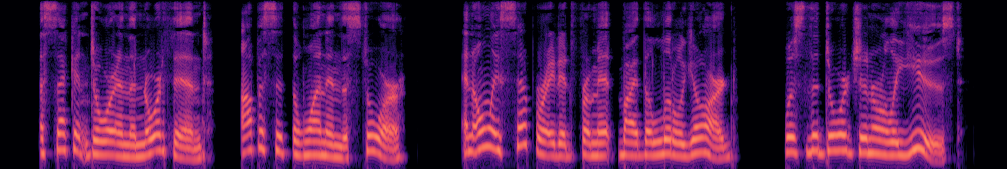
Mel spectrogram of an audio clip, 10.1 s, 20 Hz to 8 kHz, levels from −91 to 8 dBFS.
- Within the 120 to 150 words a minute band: No, average, 160 wpm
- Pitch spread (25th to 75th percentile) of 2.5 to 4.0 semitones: No, average, 5.0 semitones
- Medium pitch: No, high, 205 Hz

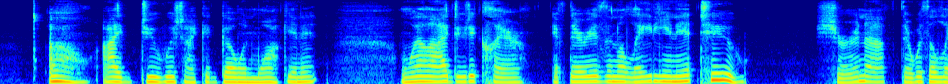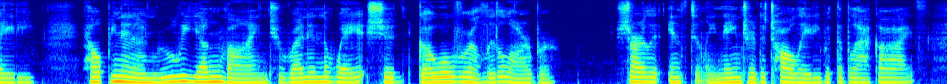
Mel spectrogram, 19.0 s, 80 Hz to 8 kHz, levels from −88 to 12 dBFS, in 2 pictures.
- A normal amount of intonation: No, narrow, 1.9 semitones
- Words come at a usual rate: Yes, average, 180 wpm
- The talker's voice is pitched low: No, medium, 165 Hz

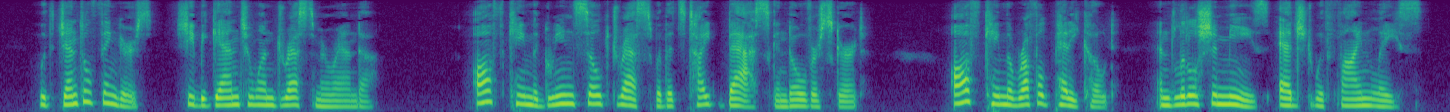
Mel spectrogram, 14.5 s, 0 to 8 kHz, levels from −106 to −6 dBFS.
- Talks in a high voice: Yes, high, 195 Hz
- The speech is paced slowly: Yes, slow, 130 wpm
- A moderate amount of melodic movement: Yes, average, 4.5 semitones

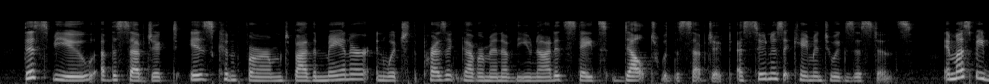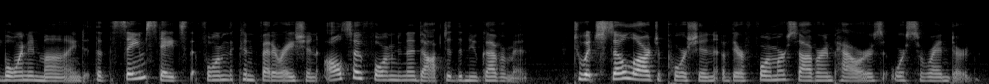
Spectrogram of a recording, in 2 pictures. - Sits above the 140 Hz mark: Yes, high, 190 Hz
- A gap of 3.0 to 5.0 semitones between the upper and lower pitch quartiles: Yes, average, 3.3 semitones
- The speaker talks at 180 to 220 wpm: Yes, average, 195 wpm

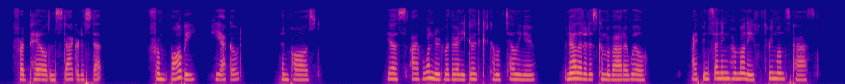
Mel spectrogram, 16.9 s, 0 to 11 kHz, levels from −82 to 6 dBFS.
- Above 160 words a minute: No, average, 155 wpm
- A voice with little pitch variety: Yes, narrow, 2.0 semitones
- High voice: Yes, high, 200 Hz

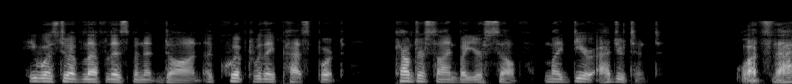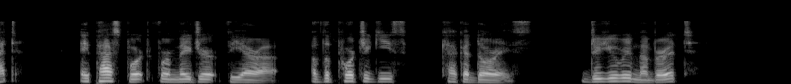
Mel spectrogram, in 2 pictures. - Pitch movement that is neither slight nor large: Yes, average, 4.4 semitones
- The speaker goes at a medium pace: No, slow, 125 wpm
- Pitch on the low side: Yes, low, 120 Hz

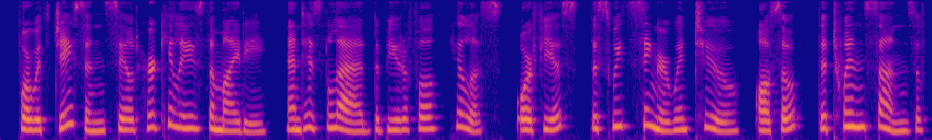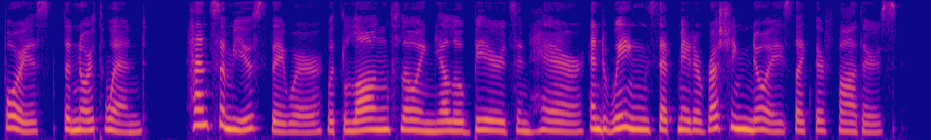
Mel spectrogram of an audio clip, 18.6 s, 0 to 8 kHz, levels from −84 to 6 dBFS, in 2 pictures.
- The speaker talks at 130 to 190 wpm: Yes, average, 160 wpm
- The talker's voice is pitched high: Yes, high, 225 Hz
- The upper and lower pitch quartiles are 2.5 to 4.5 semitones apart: Yes, average, 3.7 semitones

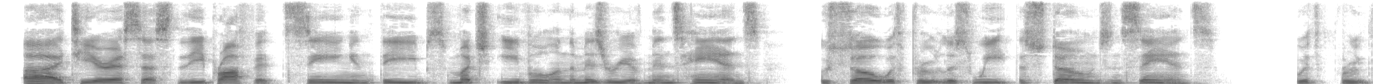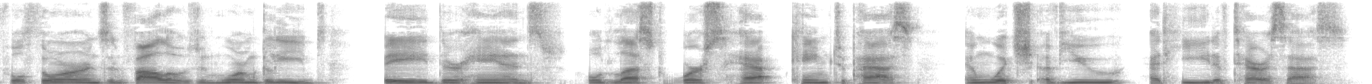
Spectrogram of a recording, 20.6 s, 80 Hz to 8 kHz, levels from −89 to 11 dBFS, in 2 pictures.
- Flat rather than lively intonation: Yes, narrow, 2.1 semitones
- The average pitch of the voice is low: Yes, low, 120 Hz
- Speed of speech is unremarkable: Yes, average, 145 wpm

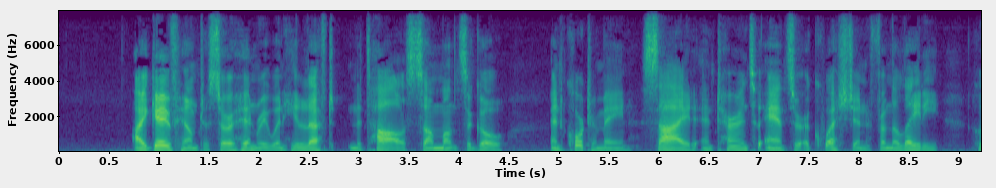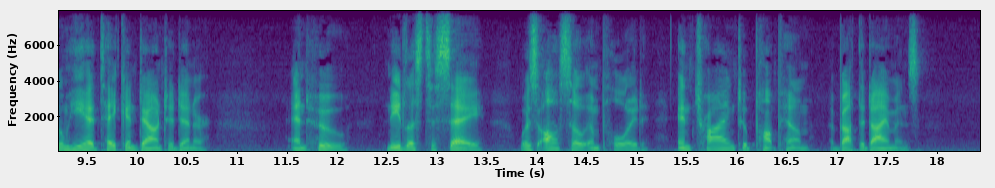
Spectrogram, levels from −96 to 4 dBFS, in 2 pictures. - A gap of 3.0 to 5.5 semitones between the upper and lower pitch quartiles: Yes, average, 5.1 semitones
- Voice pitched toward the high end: No, low, 115 Hz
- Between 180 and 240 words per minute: No, average, 160 wpm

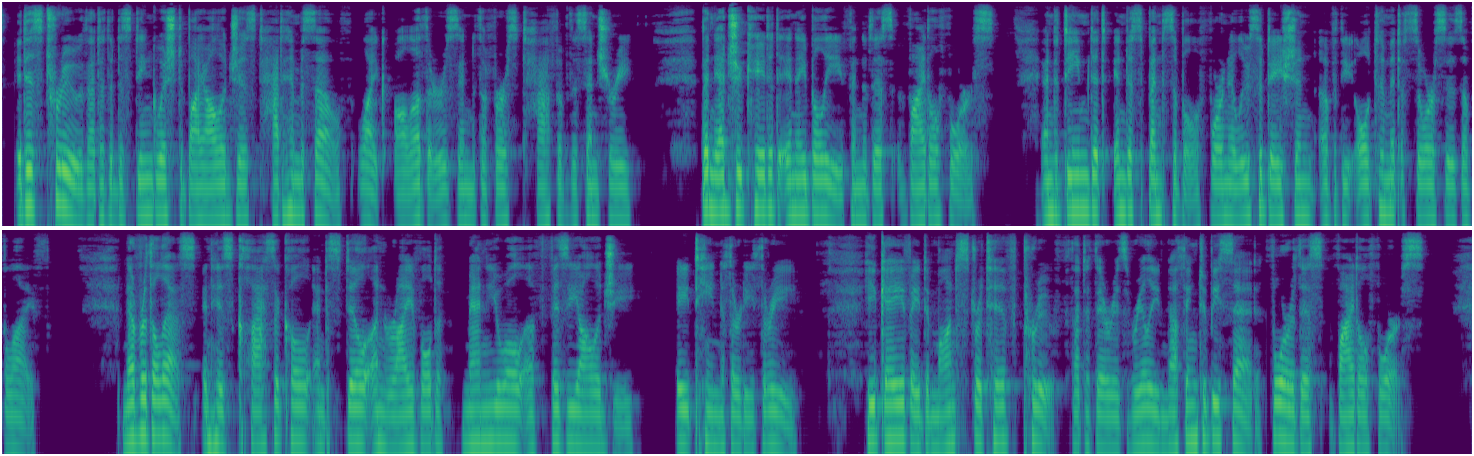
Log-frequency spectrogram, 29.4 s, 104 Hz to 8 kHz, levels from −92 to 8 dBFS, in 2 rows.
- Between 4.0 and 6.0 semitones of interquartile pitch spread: No, narrow, 2.4 semitones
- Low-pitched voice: Yes, low, 120 Hz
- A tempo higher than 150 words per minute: No, average, 145 wpm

